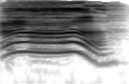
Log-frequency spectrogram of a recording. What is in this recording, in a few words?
angry female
